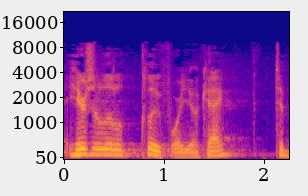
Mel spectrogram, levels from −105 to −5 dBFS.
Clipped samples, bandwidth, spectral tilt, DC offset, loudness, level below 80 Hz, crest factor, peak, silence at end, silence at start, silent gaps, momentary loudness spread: under 0.1%; 9.4 kHz; -7 dB/octave; under 0.1%; -28 LUFS; -62 dBFS; 18 dB; -10 dBFS; 0 s; 0 s; none; 10 LU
